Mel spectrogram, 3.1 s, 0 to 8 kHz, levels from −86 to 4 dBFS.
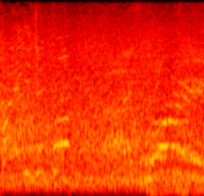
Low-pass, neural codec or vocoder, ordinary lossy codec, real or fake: none; none; none; real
